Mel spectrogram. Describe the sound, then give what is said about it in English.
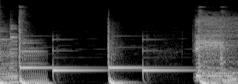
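A doorbell ding-dong chime rings as a few bright struck tones. A steady, sustained pitch carries between the strikes, with no voices. “da klingelt's an der Tür”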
